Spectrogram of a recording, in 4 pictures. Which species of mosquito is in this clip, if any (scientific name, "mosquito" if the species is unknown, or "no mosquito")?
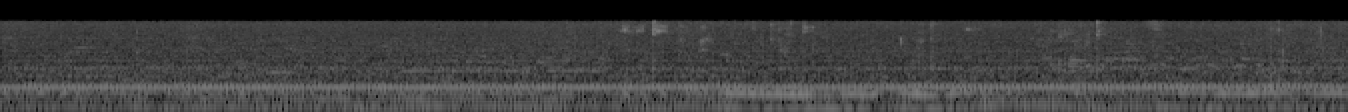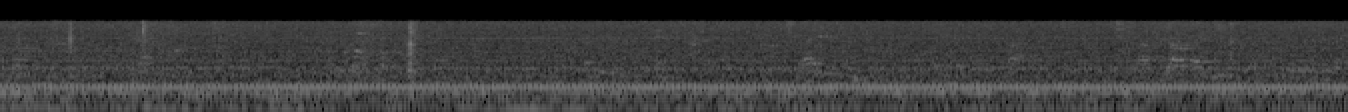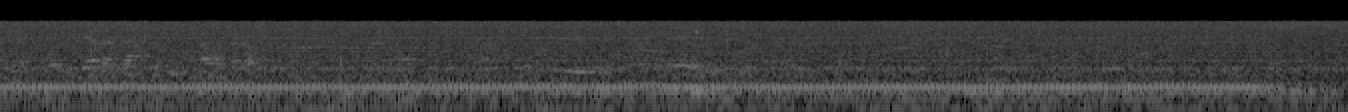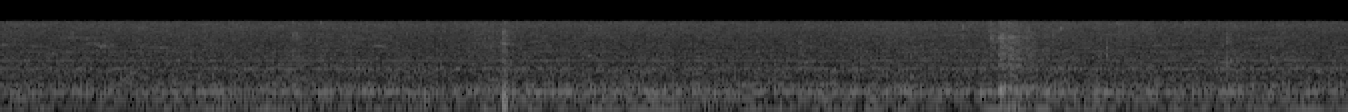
no mosquito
